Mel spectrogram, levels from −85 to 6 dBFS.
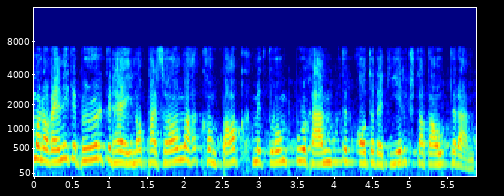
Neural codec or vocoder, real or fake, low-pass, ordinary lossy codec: codec, 16 kHz, 4.8 kbps, FACodec; fake; 7.2 kHz; none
